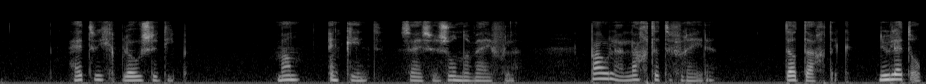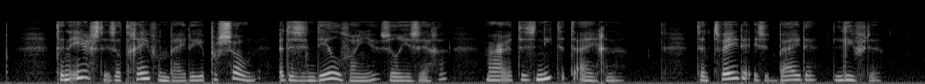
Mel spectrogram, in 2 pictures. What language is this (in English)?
Dutch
